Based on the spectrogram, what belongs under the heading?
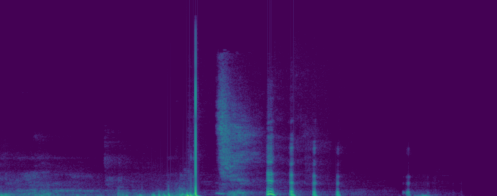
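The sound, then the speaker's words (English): A person talks, then stops for one sudden, loud sneeze with a sharp onset and breathy spray, followed by a few short voiced bursts. “Bless you.”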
